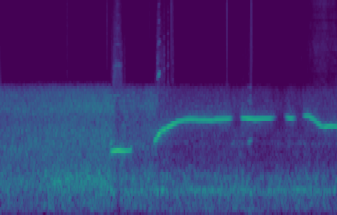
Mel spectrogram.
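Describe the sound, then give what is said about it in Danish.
A woman whistles an imitation of a bird song: a short low note, then a swoop up into long, high, steady tones broken by brief gaps, over a constant rushing, surf-like background hiss. “Men det er jo sjovt, fordi så snart at den der sang bliver fløjtet, så tænker jeg jo straks, at det er en mand”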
